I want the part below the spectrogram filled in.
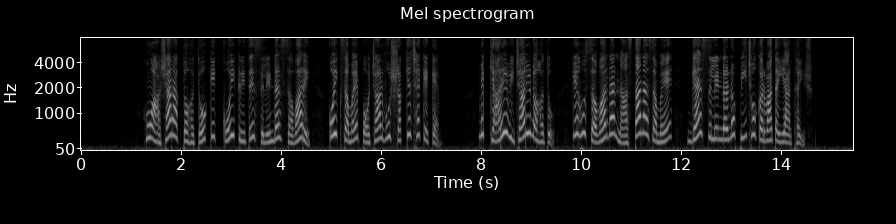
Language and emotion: Gujarati, surprised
